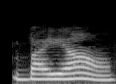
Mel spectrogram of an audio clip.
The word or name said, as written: baiao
